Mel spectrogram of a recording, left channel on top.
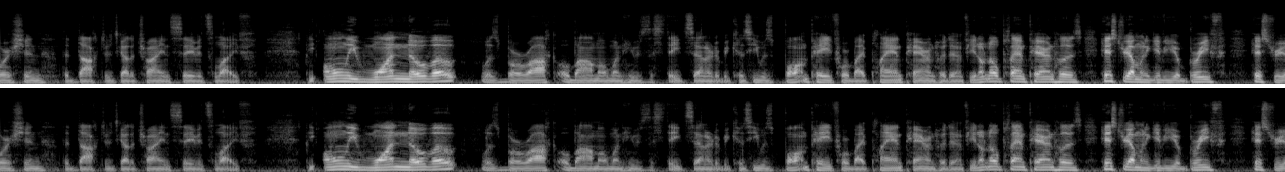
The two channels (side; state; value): both; normal; correlation 0.09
